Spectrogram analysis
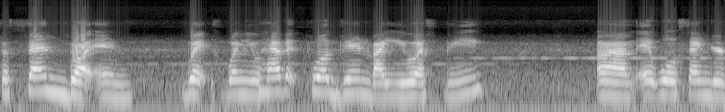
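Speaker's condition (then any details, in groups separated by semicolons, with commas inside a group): Cerebral palsy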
